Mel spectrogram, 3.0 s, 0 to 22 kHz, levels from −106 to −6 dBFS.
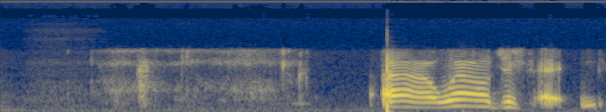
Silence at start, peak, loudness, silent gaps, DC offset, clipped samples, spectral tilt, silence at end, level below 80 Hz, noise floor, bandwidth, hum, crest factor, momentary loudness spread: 0.55 s; 0 dBFS; -21 LUFS; none; under 0.1%; under 0.1%; -7 dB/octave; 0.05 s; -50 dBFS; -56 dBFS; over 20 kHz; none; 24 dB; 24 LU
